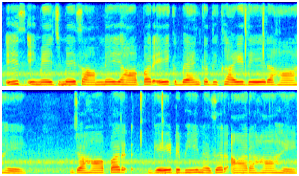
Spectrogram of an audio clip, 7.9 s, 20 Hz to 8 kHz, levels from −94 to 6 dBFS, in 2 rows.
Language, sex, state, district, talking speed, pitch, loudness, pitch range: Hindi, male, Rajasthan, Jaipur, 150 wpm, 225 Hz, -14 LUFS, 210-235 Hz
